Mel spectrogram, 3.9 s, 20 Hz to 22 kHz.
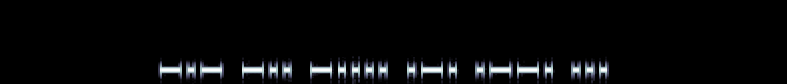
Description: Morse code, heard as a keyed tone, about 34 wpm, 700 Hz. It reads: KD6RPS
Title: USA Call Signs - 6 Characters - 4x Character Spacing - 35wpm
